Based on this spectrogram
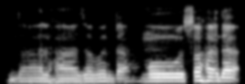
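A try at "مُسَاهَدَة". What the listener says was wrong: সহাদা করছেন কেন? স জবর স।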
